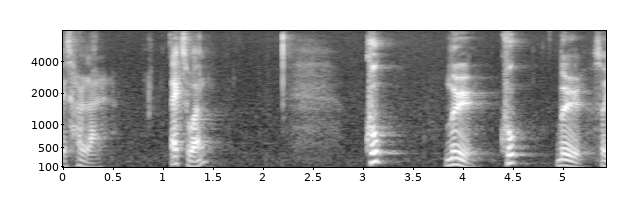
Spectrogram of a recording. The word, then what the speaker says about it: 설날: Your tongue is touching the ceiling of your mouth, inside. 설. And then you have to, drag it out of there and then place it between upper and lower teeth. 설날. It's so much work. So people just say 설날, 설날. Okay? So 설날 is the Korean New Year's Day. 설날. So 설날. This is how it is always pronounced.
